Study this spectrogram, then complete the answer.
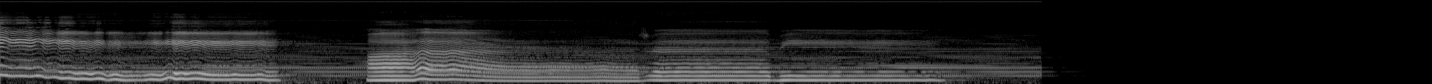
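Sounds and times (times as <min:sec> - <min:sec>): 
Carnatic raga music: 0:00.0 - 0:10.6.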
